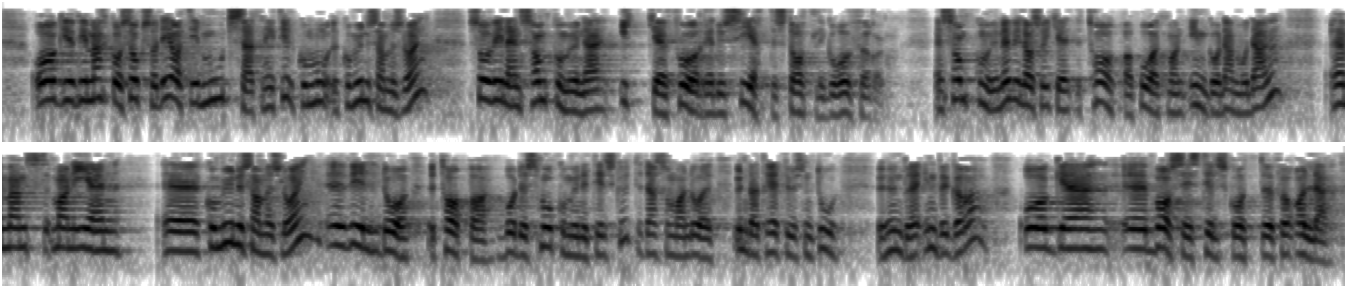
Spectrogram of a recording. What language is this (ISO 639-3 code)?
nno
